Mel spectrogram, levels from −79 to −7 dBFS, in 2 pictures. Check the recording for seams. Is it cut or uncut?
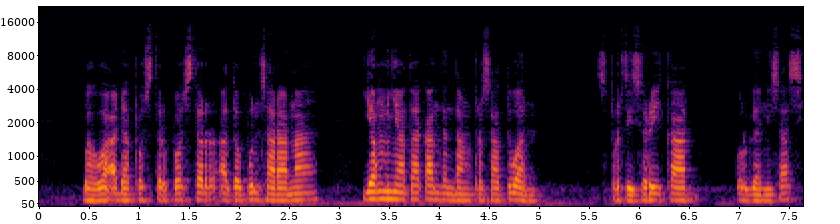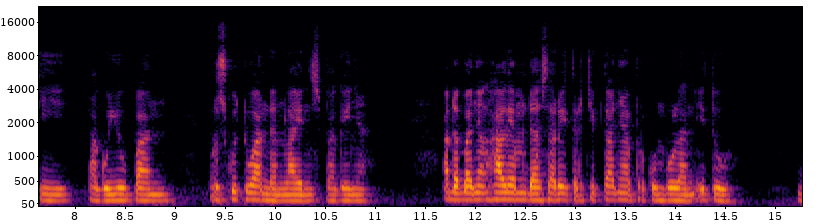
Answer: uncut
